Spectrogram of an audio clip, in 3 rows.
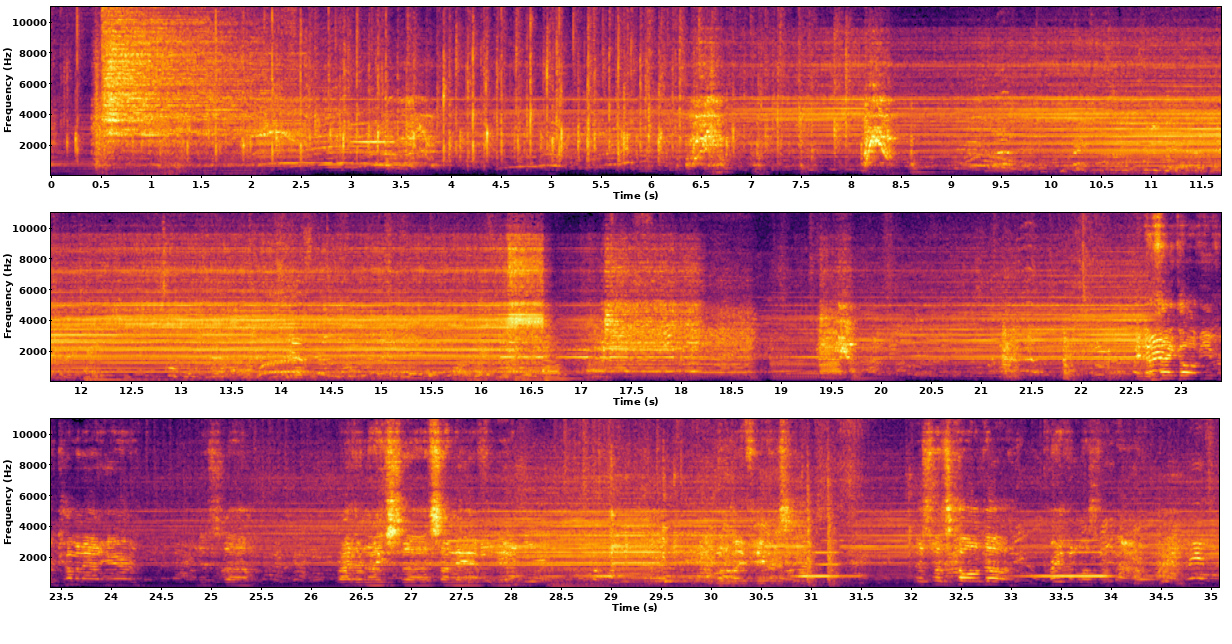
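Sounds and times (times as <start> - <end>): ringing guitar notes: 0.0 - 2.4, 6.3 - 35.0
crowd chatter: 0.0 - 35.0
guitar amplifier buzzing: 0.0 - 35.0.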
